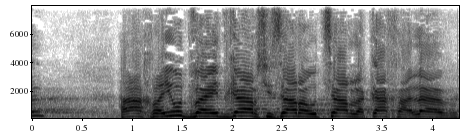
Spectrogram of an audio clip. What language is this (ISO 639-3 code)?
heb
